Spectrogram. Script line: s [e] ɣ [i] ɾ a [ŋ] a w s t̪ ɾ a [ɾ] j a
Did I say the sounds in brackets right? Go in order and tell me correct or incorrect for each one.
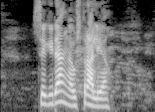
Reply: correct, correct, correct, incorrect: l

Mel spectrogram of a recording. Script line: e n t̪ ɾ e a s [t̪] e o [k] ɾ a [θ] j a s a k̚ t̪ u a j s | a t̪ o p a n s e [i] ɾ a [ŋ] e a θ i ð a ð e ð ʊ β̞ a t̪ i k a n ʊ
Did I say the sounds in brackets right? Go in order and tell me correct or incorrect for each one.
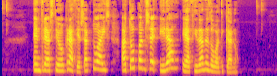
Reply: correct, correct, correct, correct, correct

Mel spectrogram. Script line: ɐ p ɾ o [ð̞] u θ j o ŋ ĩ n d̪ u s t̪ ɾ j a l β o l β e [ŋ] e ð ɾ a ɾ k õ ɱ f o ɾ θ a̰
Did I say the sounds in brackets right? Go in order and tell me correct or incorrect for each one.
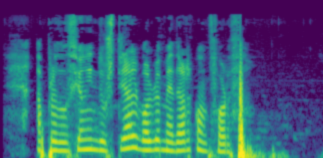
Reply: correct, incorrect: m

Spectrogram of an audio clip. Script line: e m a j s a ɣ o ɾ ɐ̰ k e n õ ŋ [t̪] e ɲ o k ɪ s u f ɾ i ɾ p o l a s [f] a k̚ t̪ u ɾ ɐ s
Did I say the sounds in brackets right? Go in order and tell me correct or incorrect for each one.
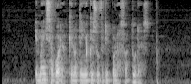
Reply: correct, correct

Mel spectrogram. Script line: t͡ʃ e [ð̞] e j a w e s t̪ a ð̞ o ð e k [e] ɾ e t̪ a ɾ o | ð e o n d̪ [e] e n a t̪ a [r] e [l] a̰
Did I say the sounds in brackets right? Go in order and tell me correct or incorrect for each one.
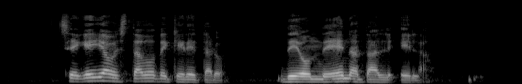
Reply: incorrect: ɣ̞, correct, correct, incorrect: l, correct

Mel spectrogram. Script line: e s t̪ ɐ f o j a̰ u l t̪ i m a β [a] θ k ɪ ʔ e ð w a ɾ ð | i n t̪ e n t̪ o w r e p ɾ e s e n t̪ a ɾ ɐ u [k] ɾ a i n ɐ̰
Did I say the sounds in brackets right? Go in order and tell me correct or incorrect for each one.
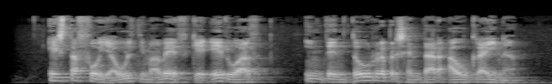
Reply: incorrect: e, correct

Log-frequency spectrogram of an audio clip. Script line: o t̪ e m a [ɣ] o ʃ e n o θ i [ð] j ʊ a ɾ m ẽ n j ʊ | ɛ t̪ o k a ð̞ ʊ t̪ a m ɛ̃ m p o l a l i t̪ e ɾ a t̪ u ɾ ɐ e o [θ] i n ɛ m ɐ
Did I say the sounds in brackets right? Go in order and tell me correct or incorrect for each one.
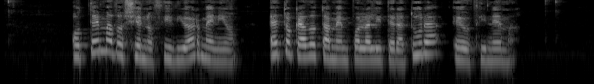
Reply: incorrect: ð, correct, correct

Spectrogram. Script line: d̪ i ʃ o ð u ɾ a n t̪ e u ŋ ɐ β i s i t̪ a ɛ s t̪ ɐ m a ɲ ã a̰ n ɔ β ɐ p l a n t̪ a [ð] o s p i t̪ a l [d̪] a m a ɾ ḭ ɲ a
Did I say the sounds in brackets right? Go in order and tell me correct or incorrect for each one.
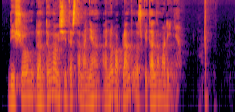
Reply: correct, correct

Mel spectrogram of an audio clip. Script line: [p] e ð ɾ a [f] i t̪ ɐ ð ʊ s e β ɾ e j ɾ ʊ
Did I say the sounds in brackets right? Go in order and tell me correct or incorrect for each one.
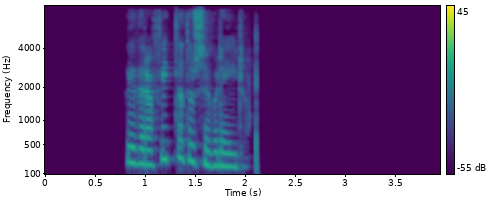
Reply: correct, correct

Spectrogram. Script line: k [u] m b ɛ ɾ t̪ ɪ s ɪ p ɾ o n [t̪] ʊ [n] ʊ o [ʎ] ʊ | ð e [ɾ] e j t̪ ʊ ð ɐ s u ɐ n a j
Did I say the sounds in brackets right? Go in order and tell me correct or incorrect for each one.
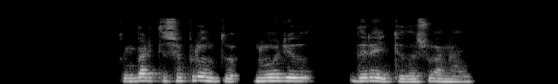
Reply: incorrect: o, correct, correct, correct, correct

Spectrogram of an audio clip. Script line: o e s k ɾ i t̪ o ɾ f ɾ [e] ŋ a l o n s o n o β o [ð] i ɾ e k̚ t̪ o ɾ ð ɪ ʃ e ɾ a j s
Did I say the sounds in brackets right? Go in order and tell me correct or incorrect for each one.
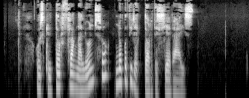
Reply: incorrect: a, correct

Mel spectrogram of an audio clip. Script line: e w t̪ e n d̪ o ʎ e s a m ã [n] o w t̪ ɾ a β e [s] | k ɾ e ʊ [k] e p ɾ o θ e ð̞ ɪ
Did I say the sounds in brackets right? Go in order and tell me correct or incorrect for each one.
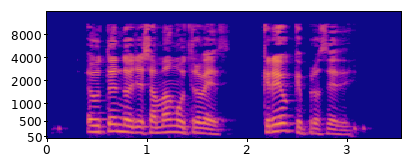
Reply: incorrect: ŋ, incorrect: θ, correct

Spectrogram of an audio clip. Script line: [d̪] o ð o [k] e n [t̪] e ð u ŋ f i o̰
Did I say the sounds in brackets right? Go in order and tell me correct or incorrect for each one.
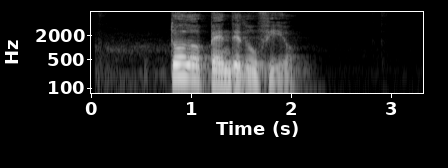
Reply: incorrect: t̪, incorrect: p, incorrect: d̪

